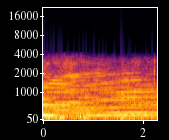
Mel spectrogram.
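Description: Engine and propeller of a 2.5 m radio-controlled Extra 330S model plane in flight, a steady drone holding one pitch.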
